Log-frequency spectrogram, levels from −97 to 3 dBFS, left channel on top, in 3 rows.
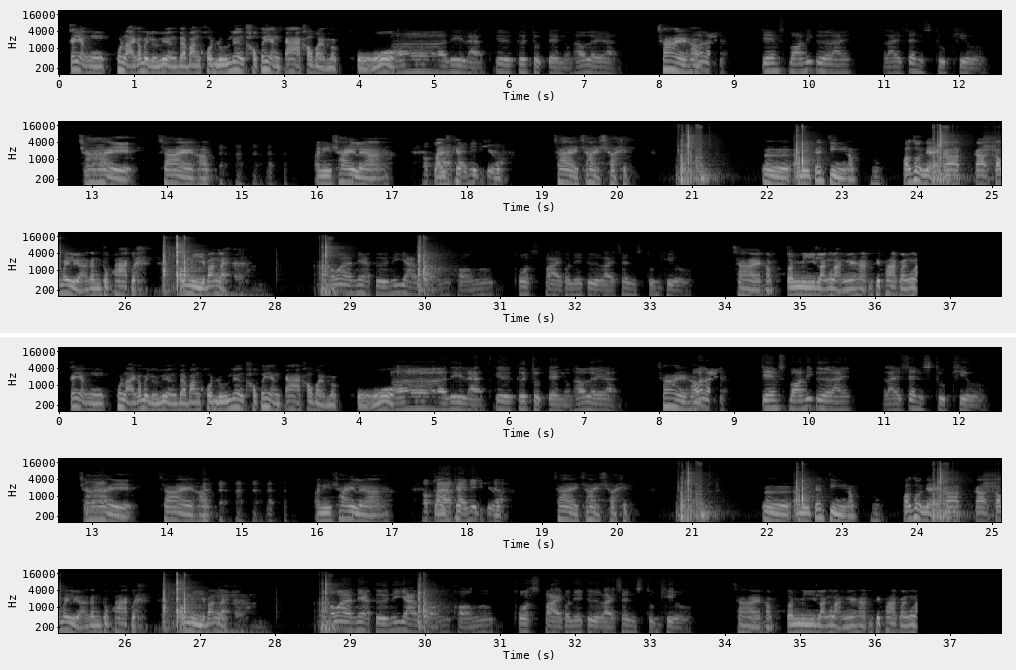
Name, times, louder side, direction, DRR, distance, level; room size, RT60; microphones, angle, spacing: voice 1, 0.1-3.7 4.0-4.5 8.0-8.6 12.8-13.6 13.9-14.6 16.0-17.0 17.3-18.5 19.2-20.2 21.9-23.5 23.8-26.3 26.7-27.6 33.0-33.1 34.1-36.6, left 3 dB, 85° left, 1.6 m, -42 dB
voice 2, 4.4-7.5 8.4-8.9 9.4-10.6 11.0-12.4 12.8-13.3 14.5-15.4 16.5-16.6 17.4-18.5 21.0-21.3 27.2-27.9 28.7-30.9 31.3-33.6, right 3 dB, 65° right, 2.7 m, -49 dB
sound 1, 20.8-21.4 22.4-22.8 24.2-25.2 26.5-27.1 28.0-28.1 28.6-29.0 29.9-30.3, left 4 dB, 20° left, 1.0 m, -38 dB
head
